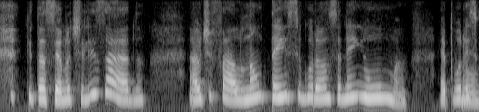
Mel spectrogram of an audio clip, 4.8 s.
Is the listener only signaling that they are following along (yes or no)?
yes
